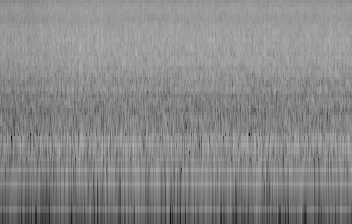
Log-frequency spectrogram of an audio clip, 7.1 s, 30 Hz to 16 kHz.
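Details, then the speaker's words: Gentleman Janitor GJ-5 coal stoker boiler: motor drives the blower with a disc air adjustment, and split pulleys set the auger feed, which is turning very slowly; smooth, constant hum and airy rush with no knocks; running normally. "this motor turns this blower in here this this big uh disc here is the air adjustment [Music] and you adjust the feed rate with these split pulleys making them bigger or smaller right now the auger is turning very slowly"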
